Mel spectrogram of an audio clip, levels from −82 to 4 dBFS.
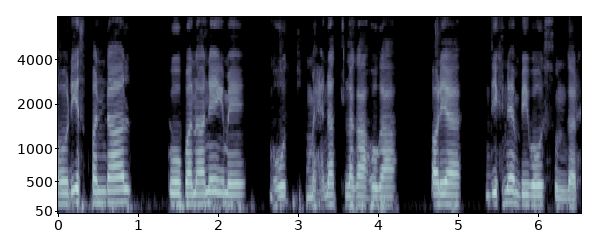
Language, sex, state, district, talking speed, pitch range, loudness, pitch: Hindi, male, Bihar, Lakhisarai, 165 wpm, 130-165 Hz, -22 LUFS, 150 Hz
